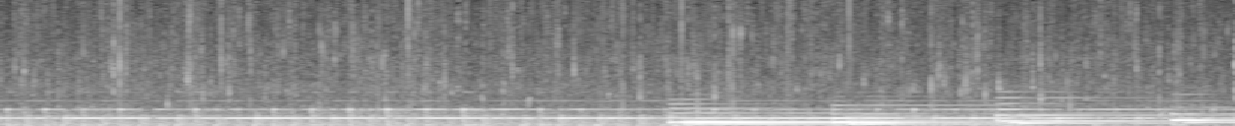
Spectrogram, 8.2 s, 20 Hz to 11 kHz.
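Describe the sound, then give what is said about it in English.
A steady, soft hiss of cold drizzling rain in New York City on Saturday, March 4th, 1944, as people rush to get indoors, runs throughout, and about halfway through, sustained droning tones like horns or sirens rise and layer over it. “A cold drizzle as people rushing to get indoors.”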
